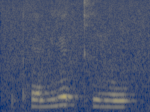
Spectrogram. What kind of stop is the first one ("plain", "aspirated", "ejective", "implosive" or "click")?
aspirated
